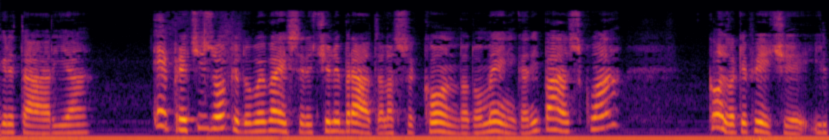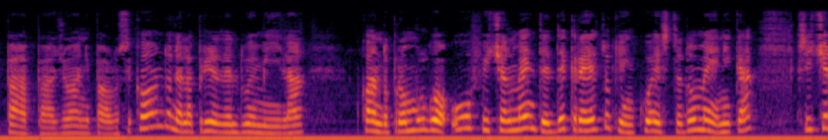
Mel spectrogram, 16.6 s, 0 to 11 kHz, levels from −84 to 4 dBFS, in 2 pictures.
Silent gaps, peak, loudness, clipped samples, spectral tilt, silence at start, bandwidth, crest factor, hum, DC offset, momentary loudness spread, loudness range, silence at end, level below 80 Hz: none; -4 dBFS; -22 LUFS; under 0.1%; -5 dB/octave; 0 s; 8.8 kHz; 18 dB; none; 0.4%; 11 LU; 4 LU; 0 s; -30 dBFS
